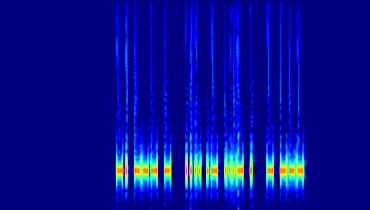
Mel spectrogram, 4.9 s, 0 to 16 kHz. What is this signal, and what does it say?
Morse code, heard as a keyed tone, about 43 wpm, 700 Hz. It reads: NOT HAVE TO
